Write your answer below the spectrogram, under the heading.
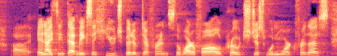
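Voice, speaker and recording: A woman with a medium-pitched voice is heard on a very clean recording with a silent background. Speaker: conference speaker, data management lead. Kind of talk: conference talk. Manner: fast.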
